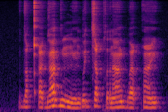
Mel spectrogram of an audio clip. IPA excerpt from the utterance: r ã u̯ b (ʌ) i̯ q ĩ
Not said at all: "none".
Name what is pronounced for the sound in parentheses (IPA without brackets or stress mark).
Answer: ʌ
